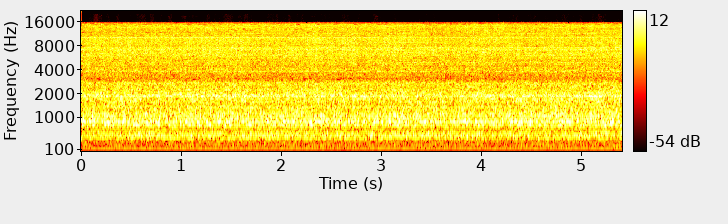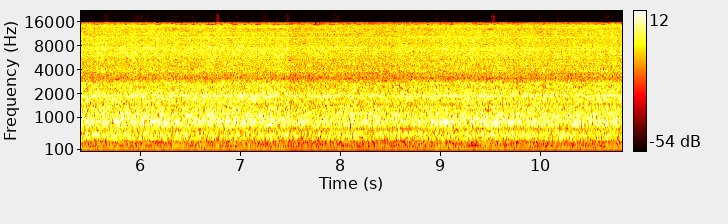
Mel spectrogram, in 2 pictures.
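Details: Old Servis Caress 1300 A washing machine, also with a creaky pump, spinning at 1300 rpm: steady loud roar with a constant hum and rough rumble; very bad drum bearings.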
